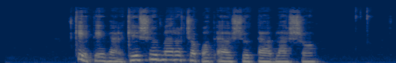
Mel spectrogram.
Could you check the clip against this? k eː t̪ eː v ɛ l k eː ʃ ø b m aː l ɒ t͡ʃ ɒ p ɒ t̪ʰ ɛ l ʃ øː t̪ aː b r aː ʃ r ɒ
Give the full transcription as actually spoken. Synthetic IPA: k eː t̪ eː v ɛ l k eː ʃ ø b m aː ɾ ɒ t͡ʃ ɒ p ɒ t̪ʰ ɛ l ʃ øː t̪ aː b l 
